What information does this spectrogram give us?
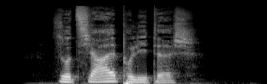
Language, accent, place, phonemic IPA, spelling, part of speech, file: German, Germany, Berlin, /zoˈt͡sɪ̯aːlpoˌlitɪʃ/, sozialpolitisch, adjective, De-sozialpolitisch.ogg
- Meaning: sociopolitical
